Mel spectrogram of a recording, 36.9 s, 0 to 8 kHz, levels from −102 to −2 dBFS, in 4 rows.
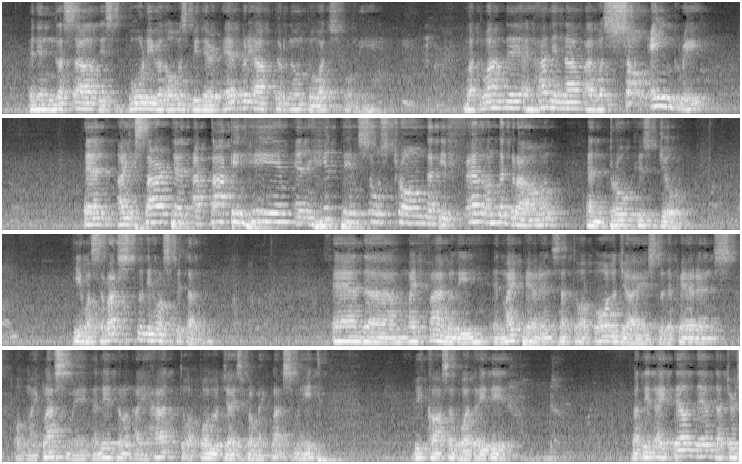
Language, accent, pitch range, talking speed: English, Filipino, 115-160 Hz, 145 wpm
